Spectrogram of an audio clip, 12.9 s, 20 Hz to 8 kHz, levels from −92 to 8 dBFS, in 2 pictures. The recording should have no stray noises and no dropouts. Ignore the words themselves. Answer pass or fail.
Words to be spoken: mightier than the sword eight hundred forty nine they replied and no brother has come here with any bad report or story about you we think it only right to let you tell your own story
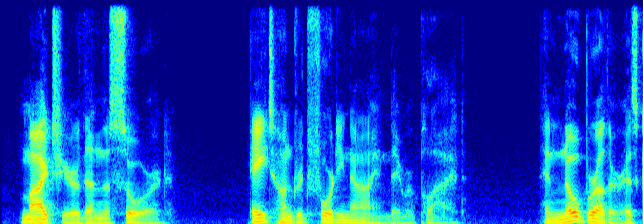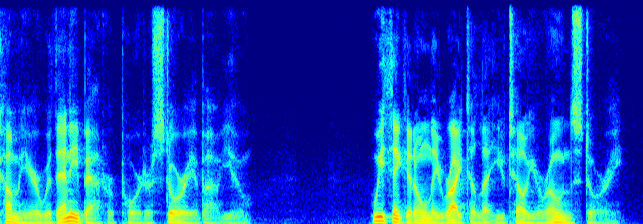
pass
